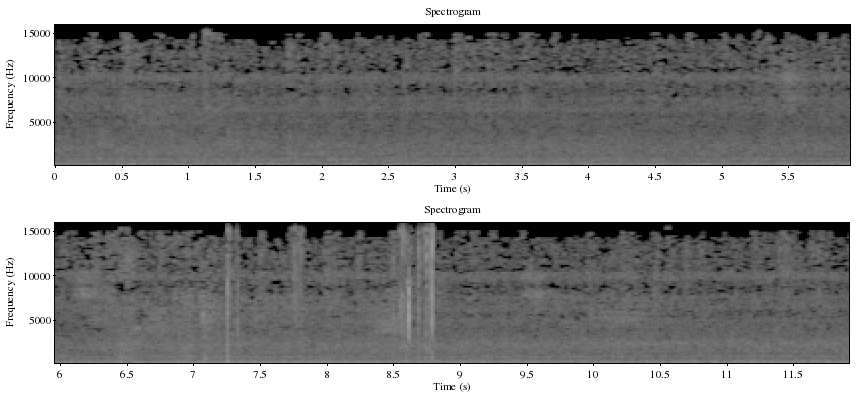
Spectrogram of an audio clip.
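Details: Steady broadband hiss like a fan or air conditioner fills a small room, broken only by a few faint brief clicks.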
